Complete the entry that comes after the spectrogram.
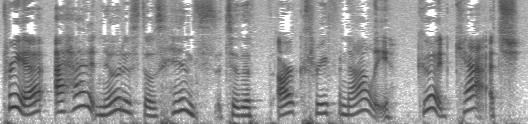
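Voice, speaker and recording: A woman's voice: on the high side, sing-song, slow pace. A woman co-hosting a podcast, chatting casually and reading listener comments in a giggly, effusive manner. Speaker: podcast co-host.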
